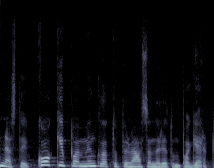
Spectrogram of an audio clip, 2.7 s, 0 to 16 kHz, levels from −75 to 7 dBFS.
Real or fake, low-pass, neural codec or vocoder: real; 14.4 kHz; none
